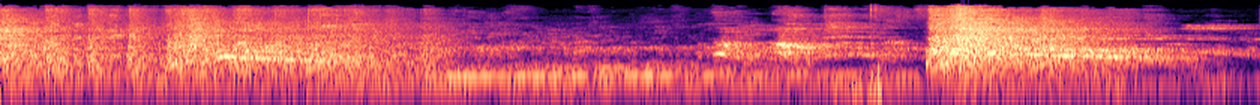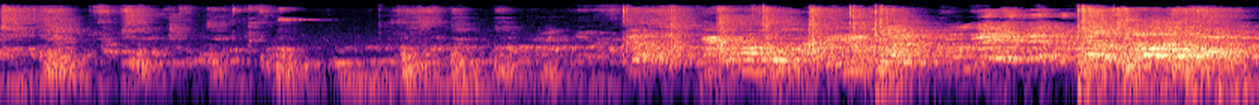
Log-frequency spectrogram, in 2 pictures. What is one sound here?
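Bodies slam onto a wrestling ring mat with loud thuds.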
